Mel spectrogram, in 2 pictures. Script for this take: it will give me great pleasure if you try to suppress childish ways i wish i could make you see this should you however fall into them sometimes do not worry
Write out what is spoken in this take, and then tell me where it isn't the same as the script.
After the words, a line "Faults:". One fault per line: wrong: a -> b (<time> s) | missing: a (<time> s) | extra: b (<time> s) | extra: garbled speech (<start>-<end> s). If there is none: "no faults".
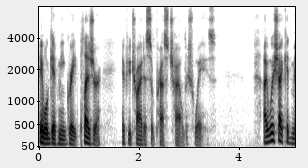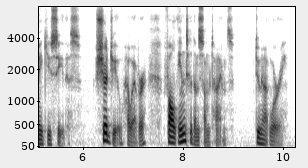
it will give me great pleasure if you try to suppress childish ways i wish i could make you see this should you however fall into them sometimes do not worry
Faults:
no faults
